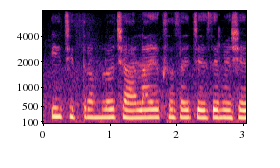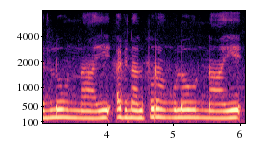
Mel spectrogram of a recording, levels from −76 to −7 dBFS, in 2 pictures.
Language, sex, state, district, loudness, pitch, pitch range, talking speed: Telugu, female, Telangana, Hyderabad, -14 LUFS, 200 Hz, 195-210 Hz, 110 wpm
